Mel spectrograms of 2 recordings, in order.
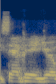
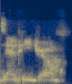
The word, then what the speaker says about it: San Pedro: call it Cabrillo uh should be San Pedro but yeah we call it Zan Pedro well I know in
